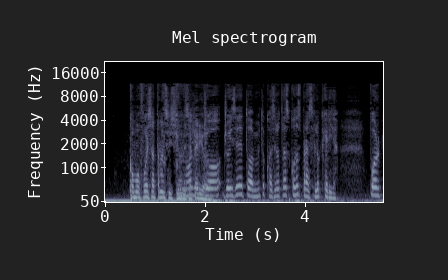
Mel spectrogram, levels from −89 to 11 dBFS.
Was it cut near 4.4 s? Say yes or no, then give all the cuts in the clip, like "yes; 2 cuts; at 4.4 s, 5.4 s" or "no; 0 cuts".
yes; 1 cut; at 4.4 s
